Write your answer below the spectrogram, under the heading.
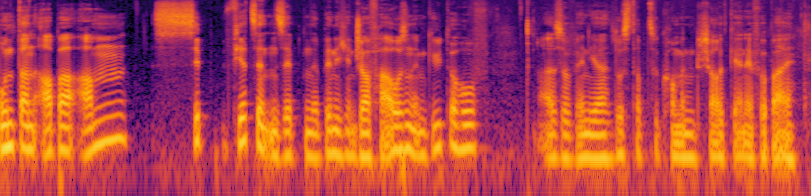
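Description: A man with a Bavarian accent talks at a very slow pace, in a medium pitch with ordinary pitch variation. His tone is dark and mellow, and the sound is dry and close with no echo. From Bavaria, Munich area. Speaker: singer-songwriter. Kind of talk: interview. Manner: hesitant, many fillers.

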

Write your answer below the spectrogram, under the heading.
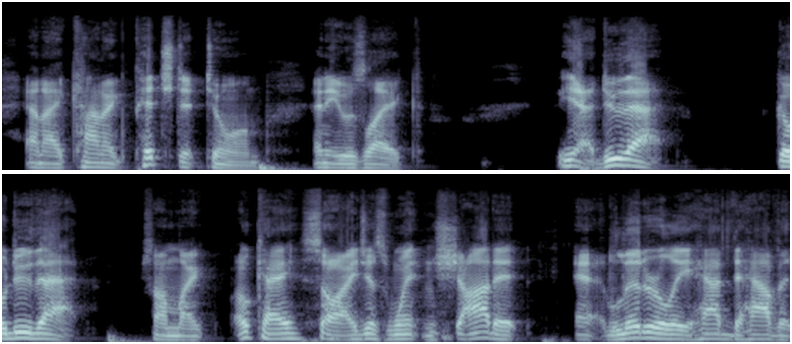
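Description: On a very clean recording with a silent background, a man with a fairly low pitch and a bright, sharp tone speaks at a moderate pace with lively intonation and long, frequent pauses. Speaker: YouTube creator and celebrity talent agent. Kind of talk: casual chat.

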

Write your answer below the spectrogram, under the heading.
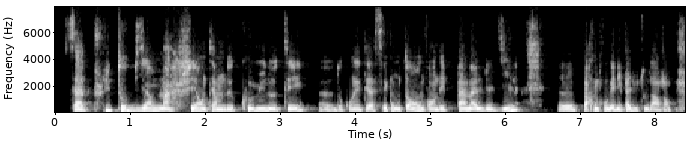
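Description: An unremarkable speaking voice. Its pitch varies in an ordinary way, at a moderate pace. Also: man, fairly high pitch for a man. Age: 30s. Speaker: startup founder. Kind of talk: casual interview.

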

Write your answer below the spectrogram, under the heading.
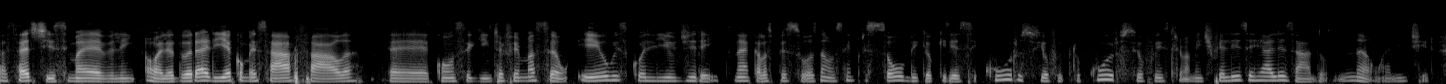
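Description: A woman's very deep, low voice at a moderate pace, with fairly even intonation, hardly any pauses, and a dry, close sound with no echo. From São Bernardo do Campo, São Paulo, Brazil. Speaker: law professor and lawyer. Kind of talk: casual panel chat.

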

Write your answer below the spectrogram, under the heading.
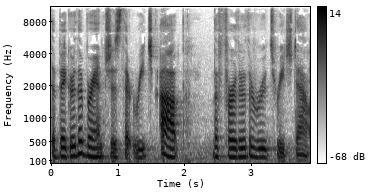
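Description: A woman talks at a moderate pace in an American accent. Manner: relaxed, low-key, reflective.

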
